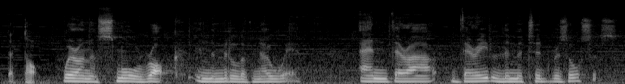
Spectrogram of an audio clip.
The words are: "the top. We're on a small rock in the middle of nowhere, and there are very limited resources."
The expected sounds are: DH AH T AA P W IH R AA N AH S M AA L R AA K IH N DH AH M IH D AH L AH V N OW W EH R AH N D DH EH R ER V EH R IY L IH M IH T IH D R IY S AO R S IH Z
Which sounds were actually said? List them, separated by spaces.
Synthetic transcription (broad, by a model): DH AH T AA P W IH R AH N AH S M AA L R AA K IH N DH AH M IH D L AH V N OW W EH R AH N DH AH R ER V EH R IY L IH M IH T IH D R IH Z AO R S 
